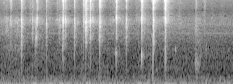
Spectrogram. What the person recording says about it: Hear that little ball in there, and that shakes it.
